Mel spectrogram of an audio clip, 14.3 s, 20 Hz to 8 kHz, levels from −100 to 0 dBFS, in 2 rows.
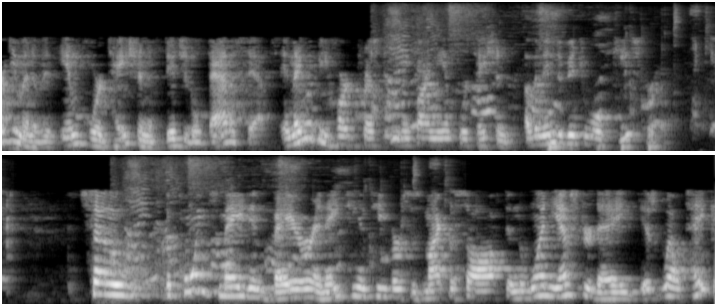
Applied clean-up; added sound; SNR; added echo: classical method WPE with log-MMSE.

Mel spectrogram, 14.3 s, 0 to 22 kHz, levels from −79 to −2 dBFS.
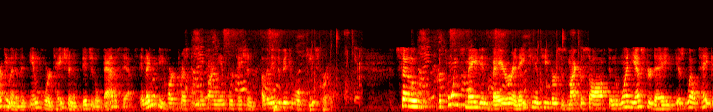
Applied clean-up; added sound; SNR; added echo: none; Bus; 17 dB; reverberation time 0.4 s.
